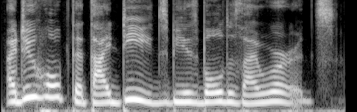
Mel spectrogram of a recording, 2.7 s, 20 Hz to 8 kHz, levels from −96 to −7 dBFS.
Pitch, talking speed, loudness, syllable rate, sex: 215 Hz, 270 wpm, -14 LUFS, 4.9 syllables/s, female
